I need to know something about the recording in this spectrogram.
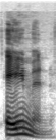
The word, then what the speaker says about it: Eamon: book Eamon min-ji's says by the way my name is pronounced Ayman phonetically oh I'm sorry Ayman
